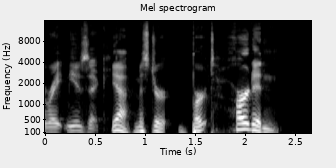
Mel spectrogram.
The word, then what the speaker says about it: Harden: guy trying to write music yeah mr bert hardin h-a-r-d-e-n bert hardin oh is that how it's spelled yes harden he's played by carmen santamaria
